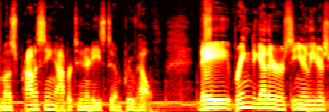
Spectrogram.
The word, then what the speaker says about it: HLTH: HLTH, pronounced health,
